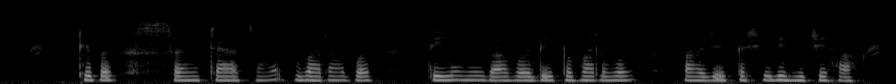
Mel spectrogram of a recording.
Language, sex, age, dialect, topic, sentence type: Marathi, male, 31-35, Southern Konkan, agriculture, question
